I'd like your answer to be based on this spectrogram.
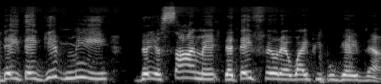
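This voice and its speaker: An animated tone comes through in a New York accent. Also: woman. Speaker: commentary vlogger. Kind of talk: impassioned monologue.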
